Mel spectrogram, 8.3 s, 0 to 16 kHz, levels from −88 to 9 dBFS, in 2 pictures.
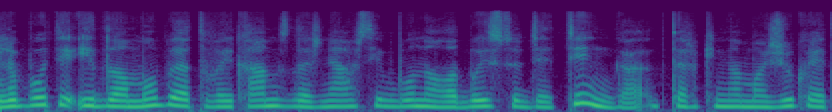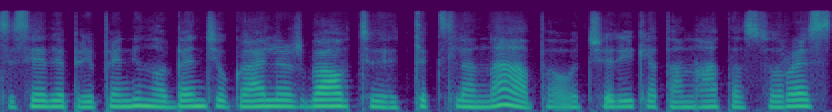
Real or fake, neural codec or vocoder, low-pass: fake; codec, 16 kHz in and 24 kHz out, 0.6 kbps, FocalCodec, streaming, 2048 codes; 10.8 kHz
